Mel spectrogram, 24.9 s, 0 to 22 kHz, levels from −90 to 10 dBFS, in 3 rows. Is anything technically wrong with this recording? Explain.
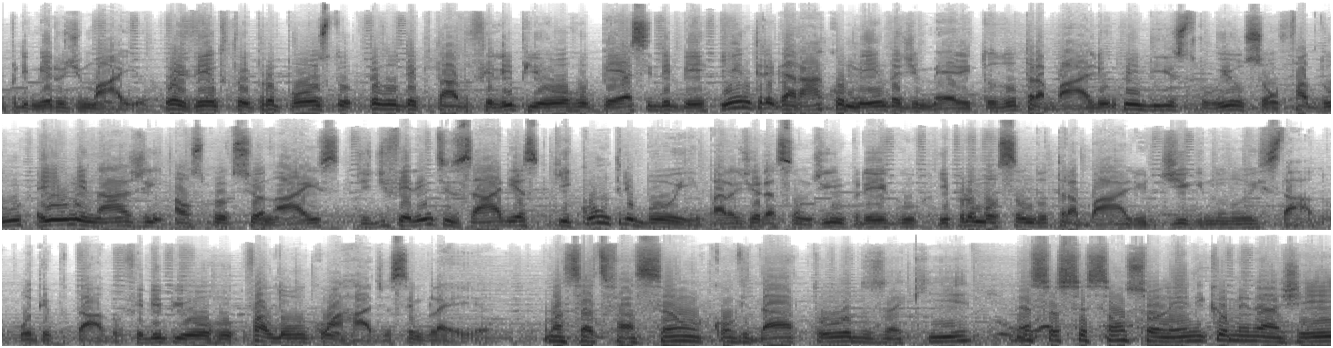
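Yes. Hard clipping runs through the whole clip. The signal reaches the converter or processing stage about 15 dB hotter than it can pass, so around a tenth of all samples are forced against the ceiling and the waveform peaks are sliced flat. Those squared-off tops generate harmonics well above the original content. With an overload this large, the result is not occasional crackle but a constant harsh fuzz on every loud passage.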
